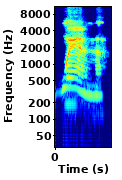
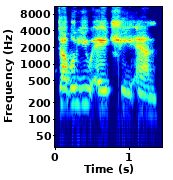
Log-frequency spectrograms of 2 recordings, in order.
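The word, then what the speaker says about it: Nguyen: that is spelled n-g-u-y-e-n it's pronounced when just like w-h-e-n so anytime you see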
